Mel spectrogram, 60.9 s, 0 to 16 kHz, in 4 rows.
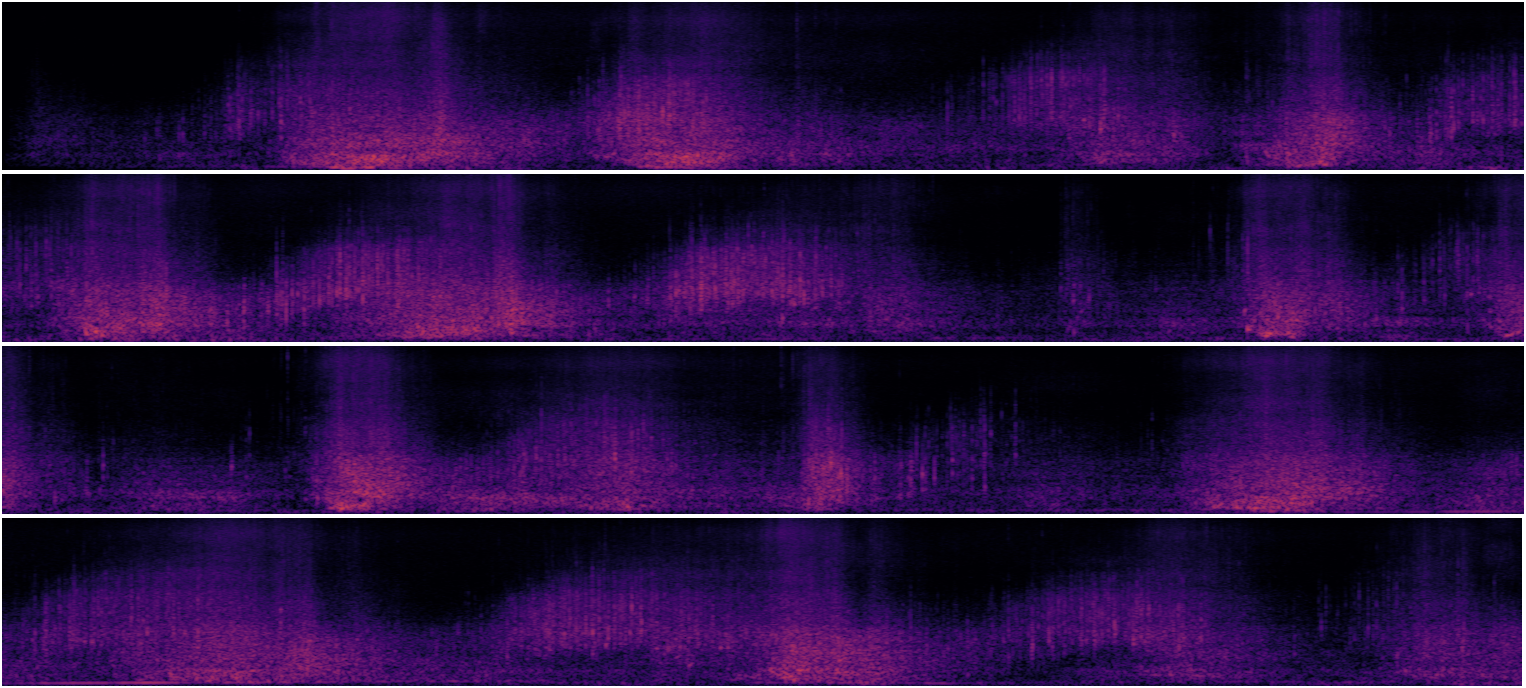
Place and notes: Beach in Sukhumi, Abkhazia (Georgia) - Waves breaking onto the beach in Sukhumi
Recored with a Tascam DR-05 held half a meter above the breaking waves.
